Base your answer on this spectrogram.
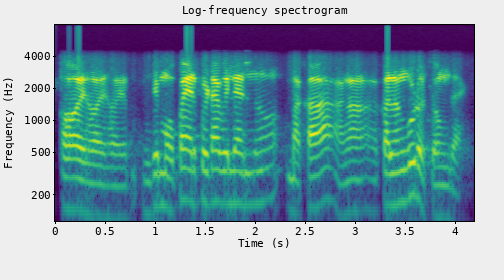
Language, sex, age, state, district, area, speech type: Goan Konkani, male, 18-30, Goa, Bardez, rural, conversation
